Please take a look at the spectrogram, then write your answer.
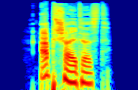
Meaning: inflection of abschalten: 1. second-person singular dependent present 2. second-person singular dependent subjunctive I
- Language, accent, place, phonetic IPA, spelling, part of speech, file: German, Germany, Berlin, [ˈapˌʃaltəst], abschaltest, verb, De-abschaltest.ogg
